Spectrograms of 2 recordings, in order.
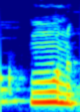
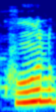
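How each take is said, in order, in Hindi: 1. पहला व्यंजन अल्पप्राण है, इसमें हवा का झोंका नहीं निकलता। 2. पहला व्यंजन महाप्राण है, इसमें हवा का झोंका निकलता है।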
